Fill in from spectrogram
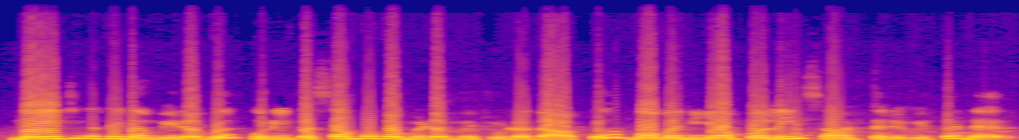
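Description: A woman with a Sri Lankan Tamil accent reading the evening news in a steady, measured, formal delivery. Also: high-pitched, no room sound, poor audio. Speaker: newsreader.

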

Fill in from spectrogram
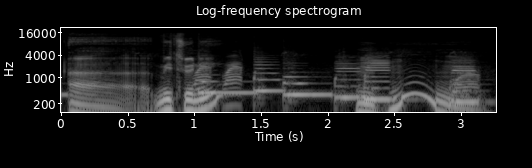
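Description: A man's voice: on the low side, wildly swooping pitch. A man narrating a children's cartoon, talking to the characters in a playful, coaxing way. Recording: music playing behind the voice.

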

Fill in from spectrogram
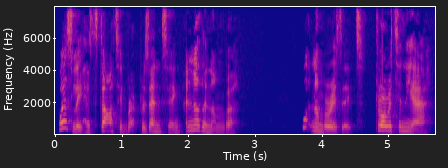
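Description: A woman delivers a scripted lesson for young children. Her voice sits at an average pitch but moves up and down in a lively, singsong way. She speaks as a primary school teacher addressing a class. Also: moderate pace.

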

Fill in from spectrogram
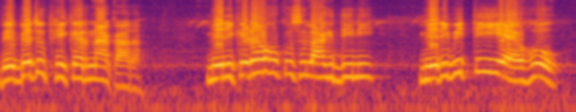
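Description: A woman plays a caring Punjabi woman who comforts an old grandmother. Her voice is high, and she speaks in a firm, consoling way. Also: animated, fairly quick. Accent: Indian Punjabi. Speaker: daughter-in-law in a family drama. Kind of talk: village web drama acting.

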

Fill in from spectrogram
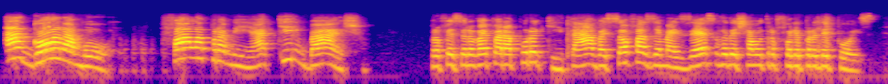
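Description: Brazilian female teacher, high-pitched, patient and encouraging, syllable-by-syllable reading lesson, muffled video-call sound. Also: expressive, moderate pace, bright, forceful tone. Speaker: primary school teacher. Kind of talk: online literacy lesson for a child. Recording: dull lo-fi video call audio.

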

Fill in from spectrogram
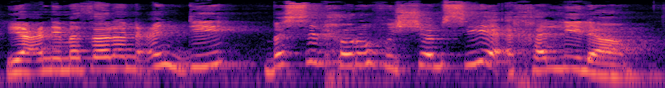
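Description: A woman teacher with an Iraqi Arabic accent explaining a grammar lesson to children, slowly repeating each word. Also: sits high, lively intonation. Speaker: primary school teacher.

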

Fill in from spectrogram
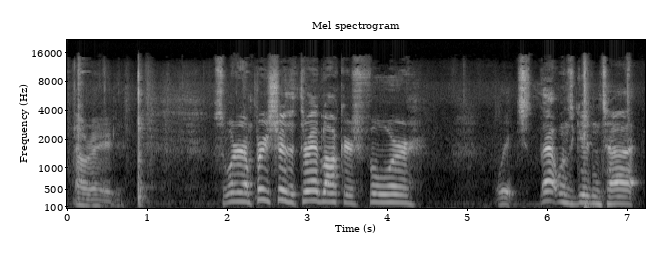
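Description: A video host with a high voice casually films an unboxing and test by a truck in his workshop. He rambles offhandedly with plenty of fillers, and there's a little hiss or hum on the recording.

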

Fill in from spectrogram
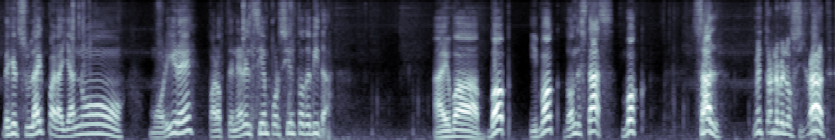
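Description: An excitable man, hosting a let's play video and talking to his viewers as he plays. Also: high-pitched, measured pace, dry recording. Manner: excitable, often addresses viewers as friends. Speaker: gaming channel host.

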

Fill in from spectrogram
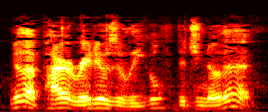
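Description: A young man hosting a casual livestream chat, ranting in a rambling, profane, animated way. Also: medium pitch, rapid-fire, slightly rough, lo-fi sound. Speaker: livestream host. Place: dim room indoors. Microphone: phone camera at table.

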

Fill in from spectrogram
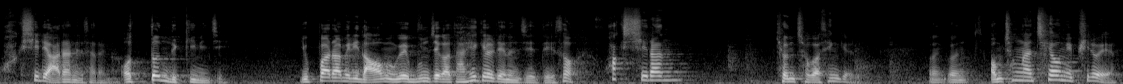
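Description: A man's voice: medium pitch, brisk. A man lecturing on Buddhist teachings to an audience, often stopping to ask them questions. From Korea. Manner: animated, asks the audience questions.

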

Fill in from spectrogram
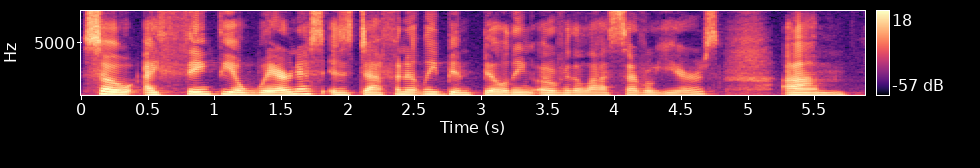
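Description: A middle-aged woman with a fairly low voice speaks as a school principal in an interview. She pauses often with fillers and restarts her sentences. She is recorded close-up in a school hallway. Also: level tone. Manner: hesitant, many fillers and restarts. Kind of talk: interview answers.

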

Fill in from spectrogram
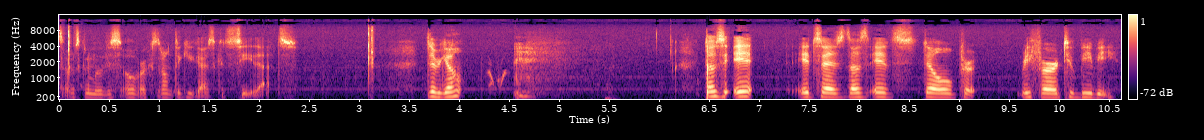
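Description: A tired young man hosting a casual software demo, rambling and halting with lots of fillers. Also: high-pitched, low-quality recording. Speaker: channel host.

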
